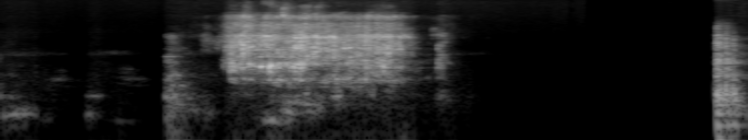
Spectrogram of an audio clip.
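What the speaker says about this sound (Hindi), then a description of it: "इसमें पानी ऐड करेंगे।" Water poured into a pot of rice for chicken mandi: a brief tap and clink, then a loud, steady rushing gush lasting just over a second, followed by a short splash and a final clatter after quiet.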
